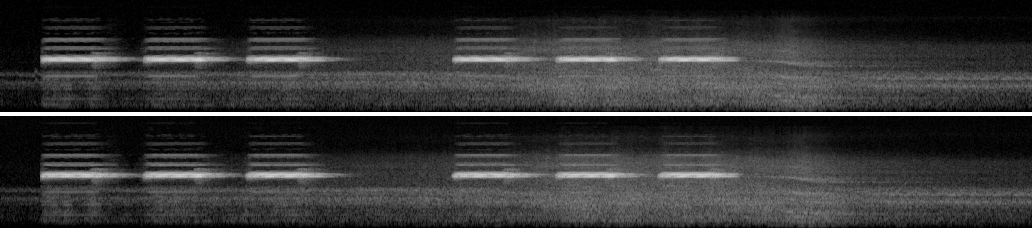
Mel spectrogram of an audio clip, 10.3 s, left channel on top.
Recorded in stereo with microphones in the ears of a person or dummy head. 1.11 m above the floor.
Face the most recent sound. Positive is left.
turn(degrees=-50)  # may be behind; listen again after turning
